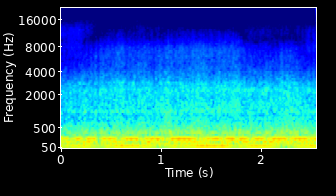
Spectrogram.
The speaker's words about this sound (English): Oh, stop that idle chatter, lad, and get those planes into the air.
